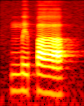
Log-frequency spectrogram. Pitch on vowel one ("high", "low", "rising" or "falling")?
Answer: low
